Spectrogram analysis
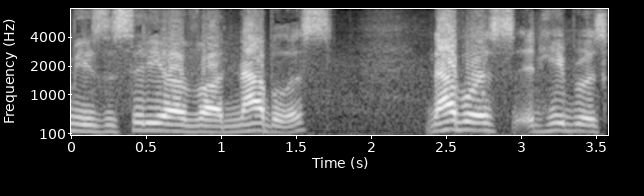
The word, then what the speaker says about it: Nablus: Arabic however is pronounced Nablus because there's no real P in Arabic is only a B so they pronounce it Nablus the Samaritan used to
